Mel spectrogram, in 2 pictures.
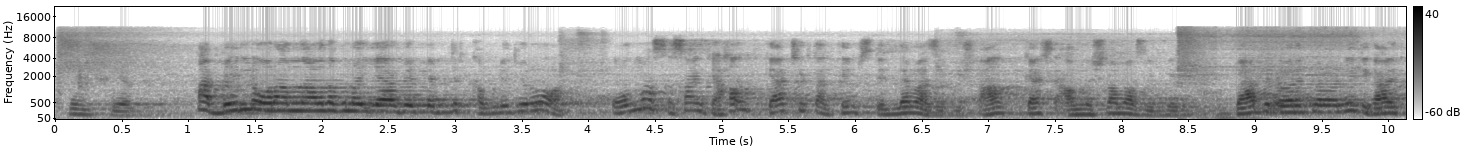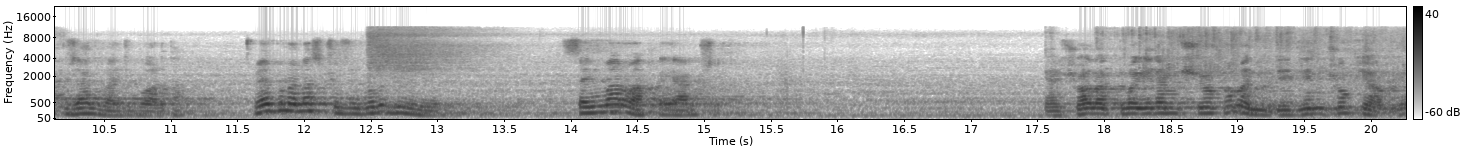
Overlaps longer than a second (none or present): none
